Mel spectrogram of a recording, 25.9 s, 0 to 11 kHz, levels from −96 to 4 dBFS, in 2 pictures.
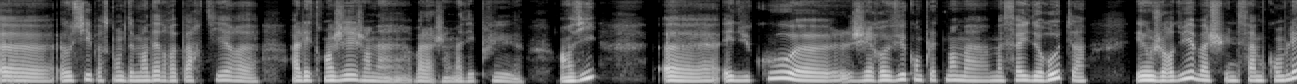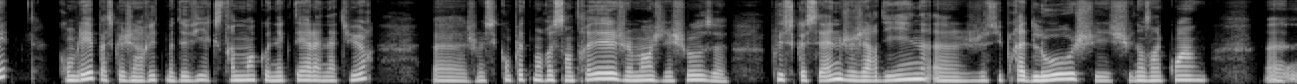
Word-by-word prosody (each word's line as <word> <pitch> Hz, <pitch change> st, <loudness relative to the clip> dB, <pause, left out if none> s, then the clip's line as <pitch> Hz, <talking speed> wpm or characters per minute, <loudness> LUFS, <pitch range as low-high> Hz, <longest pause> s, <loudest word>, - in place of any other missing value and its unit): heu, 150 Hz, -4 st, +1 dB
et -, -, 0 dB
aussi 165 Hz, +4 st, -1 dB
parce 155 Hz, -3 st, -7 dB
qu'on 165 Hz, -, -5 dB
me -, -, 0 dB
demandait 160 Hz, +2 st, 0 dB
de -, -, -4 dB
repartir, 155 Hz, +2 st, -4 dB
heu, 135 Hz, -3 st, -3 dB, 0.4 s
à 155 Hz, -, +2 dB
l'étranger. 165 Hz, +3 st, +1 dB
J'en 155 Hz, -3 st, -2 dB
a 60 Hz, -, -5 dB
voilà, -, -, -3 dB
j'en 65 Hz, 0 st, -7 dB
avais 135 Hz, -, -5 dB
plus, 140 Hz, -3 st, -7 dB
heu, 110 Hz, -, -11 dB, 0.4 s
envie, 175 Hz, -, +3 dB, 0.7 s
heu, 150 Hz, -2 st, +2 dB
et 160 Hz, +2 st, +2 dB
du 155 Hz, 0 st, -3 dB
coup, 235 Hz, +7 st, +3 dB
heu, 160 Hz, -4 st, +2 dB
j'ai 150 Hz, +4 st, 0 dB
revu 175 Hz, +4 st, +2 dB
complètement 175 Hz, -2 st, -3 dB
ma 150 Hz, -3 st, -2 dB
ma 155 Hz, +1 st, -2 dB
feuille 170 Hz, +2 st, +1 dB
de 165 Hz, 0 st, +2 dB
route. 190 Hz, +3 st, +3 dB, 0.6 s
Et 170 Hz, +1 st, +5 dB
aujourd'hui, 170 Hz, +8 st, +4 dB
bah, 175 Hz, -4 st, +2 dB
je -, -, -1 dB
suis -, -, -4 dB
une 155 Hz, 0 st, -2 dB
femme 160 Hz, +1 st, -1 dB
comblée. 185 Hz, -, +1 dB, 0.5 s
Comblée 180 Hz, +7 st, +3 dB
parce 175 Hz, -7 st, -4 dB
que 165 Hz, -, -3 dB
j'ai 155 Hz, 0 st, -1 dB
un 150 Hz, -, 0 dB
rythme 175 Hz, 0 st, -3 dB
de 160 Hz, +2 st, -2 dB
vie 160 Hz, +3 st, -2 dB
extrêmement 170 Hz, +1 st, -1 dB
connecté 160 Hz, 0 st, -2 dB
à 175 Hz, -, +3 dB
la 170 Hz, -1 st, 0 dB
nature. 175 Hz, +9 st, -2 dB, 0.6 s
Heu, 150 Hz, -1 st, -3 dB
je 140 Hz, -, -11 dB
me 155 Hz, -, -3 dB
suis 145 Hz, -, -5 dB
complètement 180 Hz, +1 st, -2 dB
recentrée, 190 Hz, +6 st, +3 dB
je 170 Hz, -4 st, -1 dB
mange 165 Hz, -1 st, +1 dB
des 160 Hz, +1 st, -3 dB
choses 165 Hz, -5 st, 0 dB, 0.4 s
plus 195 Hz, -2 st, -1 dB
que 170 Hz, -, -1 dB
saines, 165 Hz, +5 st, +3 dB
je 175 Hz, -4 st, 0 dB
jardine, 165 Hz, +7 st, +3 dB
heu, 150 Hz, -1 st, -1 dB
je 150 Hz, +2 st, -6 dB
suis 160 Hz, +3 st, -6 dB
près 175 Hz, +2 st, +2 dB
de 160 Hz, +1 st, +2 dB
l'eau, 200 Hz, +6 st, +6 dB
je 205 Hz, -, -2 dB
suis 150 Hz, -1 st, -6 dB
je 145 Hz, -, -11 dB
suis 155 Hz, -, -7 dB
dans 160 Hz, -1 st, 0 dB
un 160 Hz, -, 0 dB
coin. 175 Hz, +1 st, -1 dB, 0.6 s
Heu, -, -, -2 dB
160 Hz, 190 wpm, -21 LUFS, 155-175 Hz, 0.7 s, l'eau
